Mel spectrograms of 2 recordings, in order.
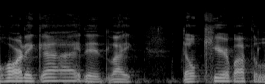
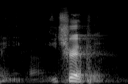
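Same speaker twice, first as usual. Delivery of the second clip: loud, derisive, mocking jeer; 7 dB louder than usual. Retelling how they answered his warning, imitating mocking sons-in-law. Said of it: "mocking him".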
